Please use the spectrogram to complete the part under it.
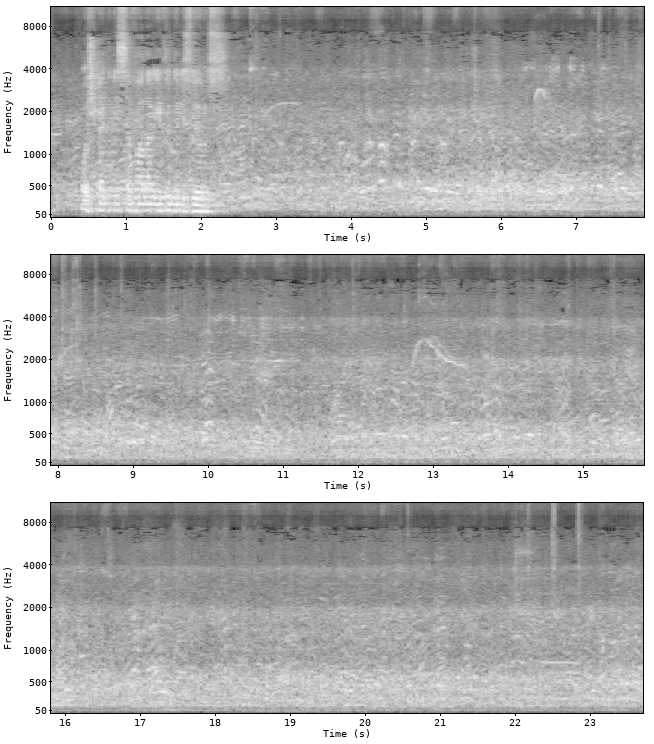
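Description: A large outdoor crowd chatters and murmurs steadily.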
